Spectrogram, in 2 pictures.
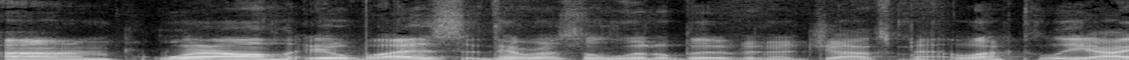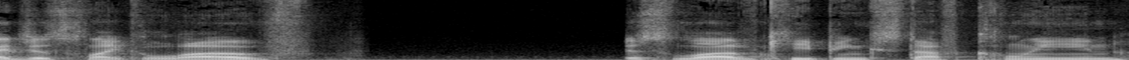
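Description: A man talks fairly slowly in a medium pitch with lively intonation and an ordinary speaking voice. The recording is very clean, with a silent background. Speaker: podcast co-host. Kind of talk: casual chat.

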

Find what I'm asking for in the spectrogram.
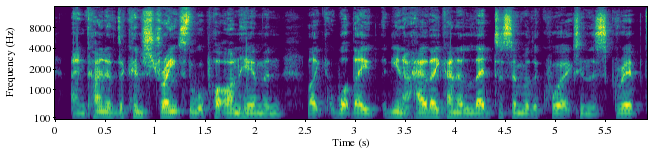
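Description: A man speaks with a British accent at medium pitch. His pace is very fast. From Britain. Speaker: podcast host. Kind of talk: casual interview chat. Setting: remote call.

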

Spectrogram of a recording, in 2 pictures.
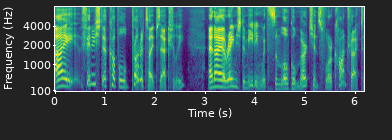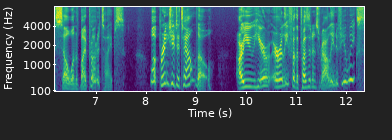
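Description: A put-on character voice, high in pitch, moves at a fairly quick pace in a very clean recording with a silent background. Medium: audio drama. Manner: polite, earnest.

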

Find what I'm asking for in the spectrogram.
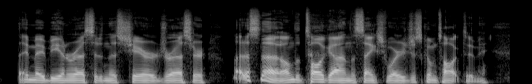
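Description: Intonation stays fairly even as this man talks in a very deep, low voice. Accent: Alabama. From US South, Tuscaloosa, Alabama. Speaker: church member. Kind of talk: casual interview.

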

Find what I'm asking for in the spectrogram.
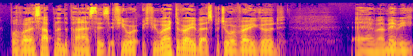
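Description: A man speaks in a Cavan Irish accent on a very clean recording with a silent background. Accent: Irish (Ulster, Cavan). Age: 30s. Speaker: sports editor of a local newspaper. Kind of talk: casual chat.

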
